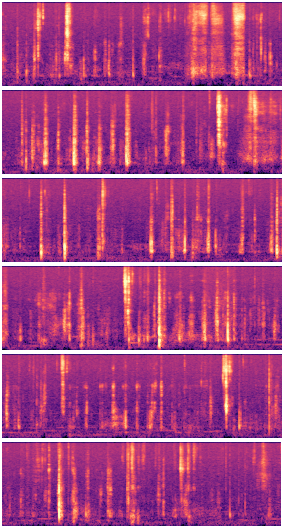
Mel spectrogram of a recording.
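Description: Close-miked eating sounds: chewing and biting into grilled chicken, with many sharp, irregular wet mouth clicks and crunchy crackles.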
